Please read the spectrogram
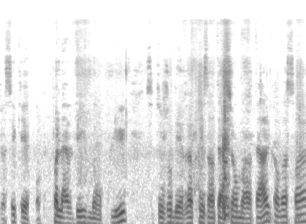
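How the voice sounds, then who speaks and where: A man with a Quebec accent, fairly low in pitch, with fairly even intonation in a dry, close sound with no echo. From Quebec, Canada. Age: 30s. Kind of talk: interview answer. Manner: hesitant, reflective, many fillers.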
